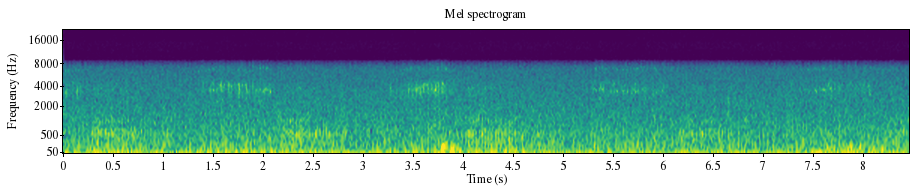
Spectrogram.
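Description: A tabby cat purrs steadily, a low rumbling hum that swells and fades with each breath.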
